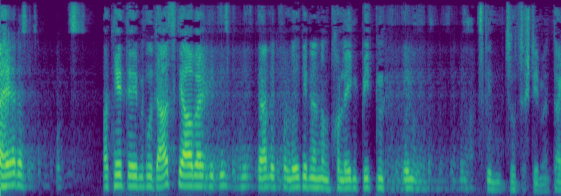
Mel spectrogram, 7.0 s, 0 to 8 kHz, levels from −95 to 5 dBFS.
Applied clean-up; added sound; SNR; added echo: neural mask model DeepFilterNet 3.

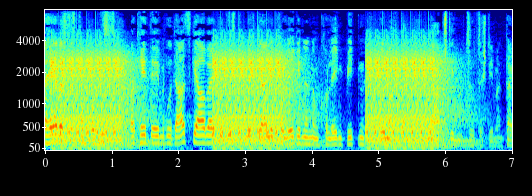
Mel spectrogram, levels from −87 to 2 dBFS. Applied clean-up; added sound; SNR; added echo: none; Gunshot, gunfire; -4 dB; none.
